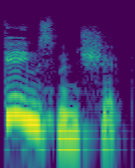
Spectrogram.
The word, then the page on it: gamesmanship: British English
